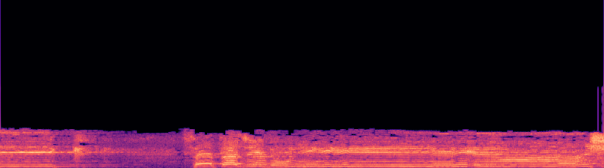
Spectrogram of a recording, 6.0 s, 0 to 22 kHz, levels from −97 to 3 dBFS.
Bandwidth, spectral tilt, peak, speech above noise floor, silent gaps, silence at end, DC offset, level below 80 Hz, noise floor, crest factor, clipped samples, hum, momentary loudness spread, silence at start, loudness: 5.4 kHz; -5.5 dB/octave; 0 dBFS; 22 dB; none; 0 s; under 0.1%; -68 dBFS; -38 dBFS; 16 dB; under 0.1%; none; 13 LU; 0 s; -15 LUFS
